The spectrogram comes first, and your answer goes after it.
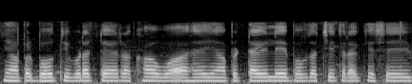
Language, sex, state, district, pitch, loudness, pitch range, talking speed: Hindi, male, Haryana, Charkhi Dadri, 165 Hz, -15 LUFS, 165-170 Hz, 230 wpm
